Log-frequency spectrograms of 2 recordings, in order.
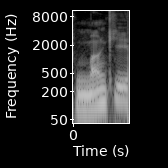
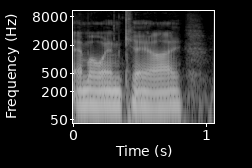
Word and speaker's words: Monki: Secret weapons are the very popular and super trend sensitive Sweden sub brands like Monki is how you would pronounce it, Monki, Weekday, Cheap Monday, COS, and other stores that they haven't pushed internationally, and an online platform being introduced in selective countries.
